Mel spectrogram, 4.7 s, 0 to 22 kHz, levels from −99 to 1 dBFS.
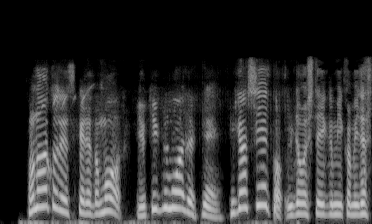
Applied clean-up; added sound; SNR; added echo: neural mask model Resemble Enhance denoiser.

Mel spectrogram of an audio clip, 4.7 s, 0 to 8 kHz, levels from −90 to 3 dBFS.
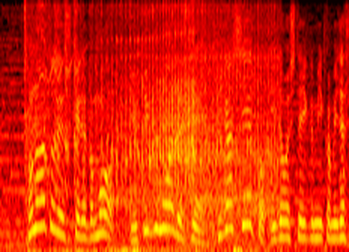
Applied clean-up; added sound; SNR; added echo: none; Engine starting / Bus; 4 dB; none.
